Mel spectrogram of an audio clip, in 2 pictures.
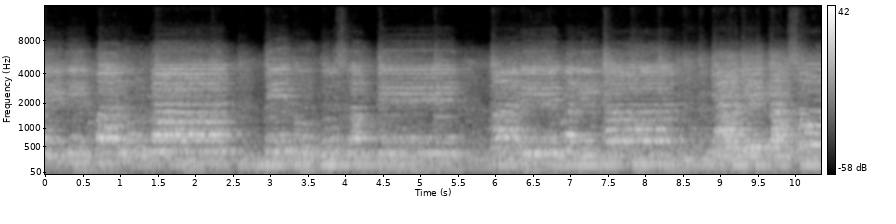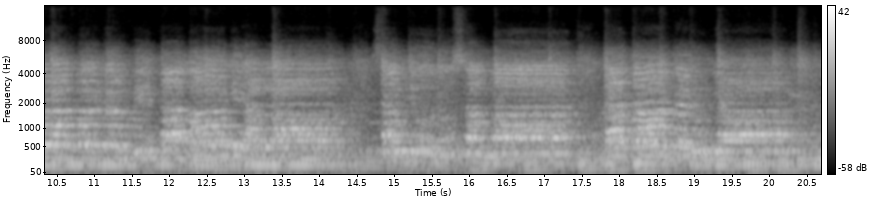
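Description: Mixed choir-style vocal group of women and men singing a gospel song together in parts, continuous phrases with short breaths between them.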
